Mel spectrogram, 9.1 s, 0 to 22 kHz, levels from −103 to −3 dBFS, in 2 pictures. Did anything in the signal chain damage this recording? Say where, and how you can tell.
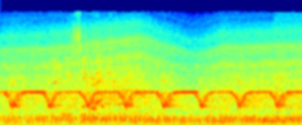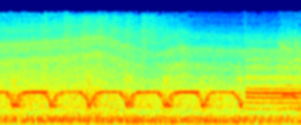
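Yes: crude rate conversion from 4.11 to 5.61 s, a sample-format conversion stage. A 48 kHz to 44.1 kHz change by picking nearest samples, unfiltered, adds an inharmonic gritty fizz roughly 25 dB below the signal.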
